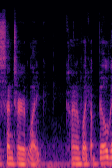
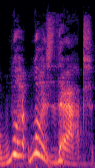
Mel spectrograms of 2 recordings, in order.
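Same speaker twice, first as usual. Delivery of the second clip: loud, drawn-out yell with raised pitch; deep subhuman roar; 7 semitones higher, 6 dB louder, much slower than usual. Retold or imitated. Speaker re-enacting his yell at the girl, subhuman roar. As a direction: bellow each word slowly with righteous might. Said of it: "this, like, deep subhuman".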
